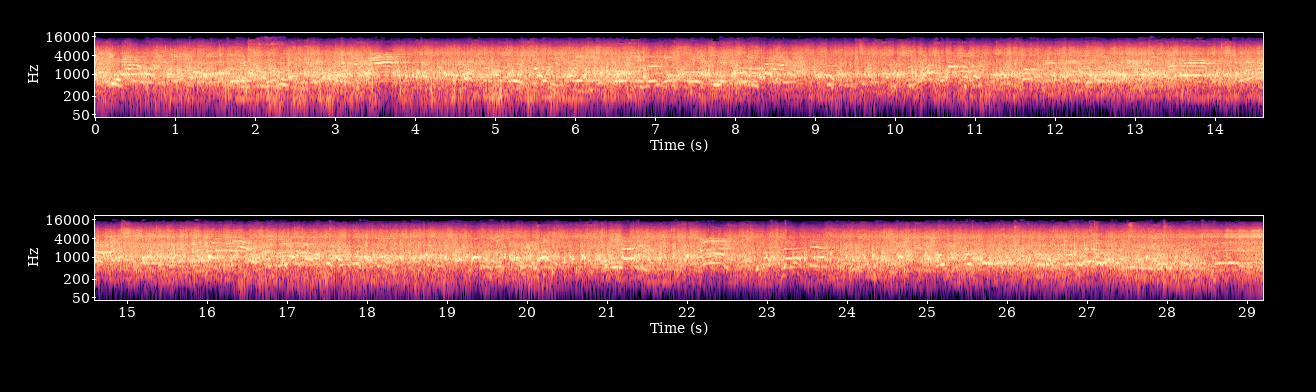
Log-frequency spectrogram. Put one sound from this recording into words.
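Horse hooves clatter on pavement.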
